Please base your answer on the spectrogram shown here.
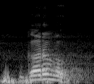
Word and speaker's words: गर्व: गर्व। गर्व में वे के ऊपर लगा हुआ है, गे रे वे, गर्व।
